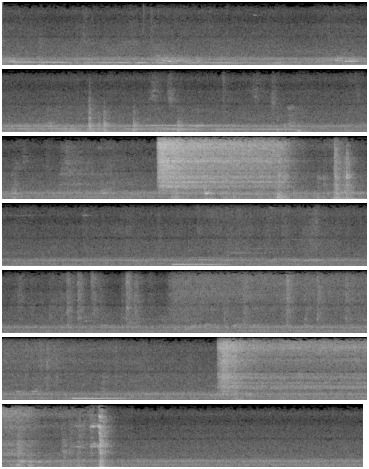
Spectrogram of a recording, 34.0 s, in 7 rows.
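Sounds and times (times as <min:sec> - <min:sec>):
train equipment humming: 0:00.1 - 0:33.9
air hiss: 0:11.8 - 0:13.7, 0:27.2 - 0:29.6
short beep: 0:16.9 - 0:18.1, 0:25.2 - 0:26.1.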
